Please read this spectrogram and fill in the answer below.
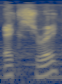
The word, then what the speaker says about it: Ex:Re: cette séquence de trois pièces se terminait sur la musique de X-Ray qui s'écrit E-X-R-E et qui se prononce X-Ray, donc qui est le projet solo d'Elena Tonra, qui est la chanteuse du groupe Daughter.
